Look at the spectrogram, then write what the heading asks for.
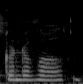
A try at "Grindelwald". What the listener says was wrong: You're supposed to say it with a V. Grindelwald.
